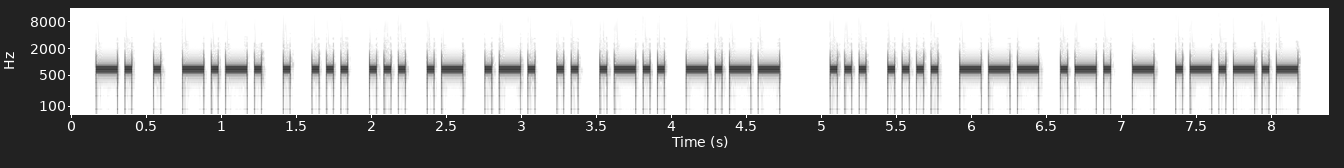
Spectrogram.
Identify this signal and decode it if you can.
Morse code, heard as a keyed tone, about 25 wpm, 700 Hz. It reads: NECESSARILY SHORT.
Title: Sentences from Top 1400 Words 25wpm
